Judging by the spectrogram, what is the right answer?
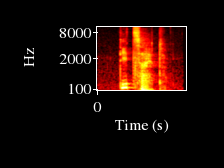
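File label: "Zeit", German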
